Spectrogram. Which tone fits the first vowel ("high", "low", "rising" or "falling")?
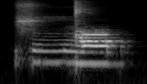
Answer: high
